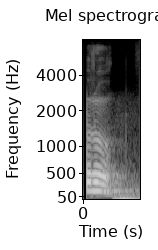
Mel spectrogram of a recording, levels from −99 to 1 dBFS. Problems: none marked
